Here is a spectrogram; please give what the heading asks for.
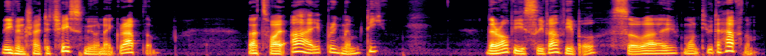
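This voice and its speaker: A man playing a shy, sweet, curious crow turned human in a roleplay audio, speaking gently and breathily with hesitant stammers. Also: medium pitch, big pitch swings, moderate pace, gravelly, no echo, clean studio sound. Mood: playful, proud. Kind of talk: soft roleplay audio, intimate character acting.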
